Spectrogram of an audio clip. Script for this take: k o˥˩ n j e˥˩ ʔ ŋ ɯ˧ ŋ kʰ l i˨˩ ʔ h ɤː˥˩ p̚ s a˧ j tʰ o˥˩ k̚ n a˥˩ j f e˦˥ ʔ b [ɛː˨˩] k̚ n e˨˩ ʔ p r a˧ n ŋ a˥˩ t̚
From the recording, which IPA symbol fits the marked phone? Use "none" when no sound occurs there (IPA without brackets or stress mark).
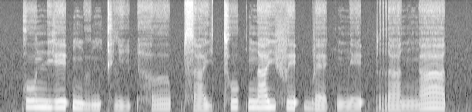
ɛː˨˩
